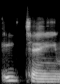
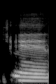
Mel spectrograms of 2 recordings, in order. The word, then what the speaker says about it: Etienne: It's called E-Chain or something like that. We say Travis E-Chain. Etienne, and we have Trevor Etienne.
